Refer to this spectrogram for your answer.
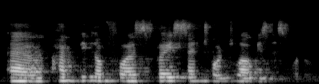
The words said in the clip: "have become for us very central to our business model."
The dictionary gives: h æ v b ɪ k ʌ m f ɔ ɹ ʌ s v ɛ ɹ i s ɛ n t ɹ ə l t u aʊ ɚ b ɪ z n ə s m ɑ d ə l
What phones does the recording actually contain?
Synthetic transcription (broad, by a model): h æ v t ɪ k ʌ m f ɔ ɹ ʌ s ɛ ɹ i s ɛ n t ə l t u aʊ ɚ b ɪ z n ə s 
